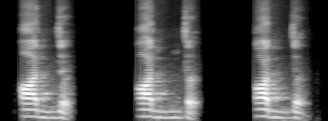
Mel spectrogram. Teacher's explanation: Dal is qalqala letter. Here the sound will bounce.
